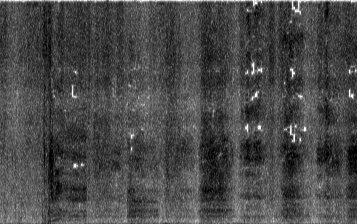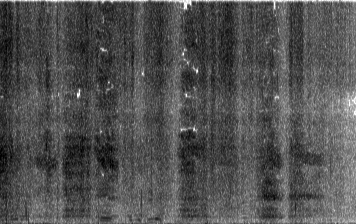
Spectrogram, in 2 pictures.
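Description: A person breathing hard while pushing quickly through tall grass, the breaths and grass swishes coming in irregular noisy bursts about once a second.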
